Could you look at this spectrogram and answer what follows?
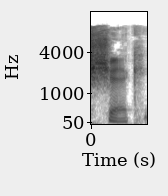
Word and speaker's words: Szyk: See, the thing with Schick, and it's spelled S-Z-Y-K, not Schick like the razor.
